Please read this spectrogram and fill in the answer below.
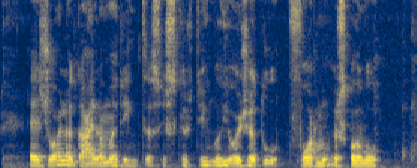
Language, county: Lithuanian, Telšiai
